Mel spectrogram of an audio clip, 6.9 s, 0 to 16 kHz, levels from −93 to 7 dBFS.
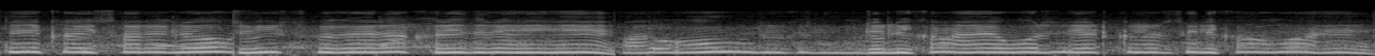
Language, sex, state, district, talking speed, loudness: Hindi, male, Maharashtra, Dhule, 190 wpm, -29 LUFS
